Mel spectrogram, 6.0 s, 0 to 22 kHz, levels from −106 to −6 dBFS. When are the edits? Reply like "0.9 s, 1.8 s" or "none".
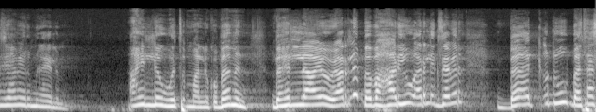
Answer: none

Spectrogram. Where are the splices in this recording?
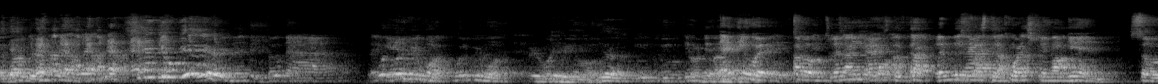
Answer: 2.5 s, 7.9 s

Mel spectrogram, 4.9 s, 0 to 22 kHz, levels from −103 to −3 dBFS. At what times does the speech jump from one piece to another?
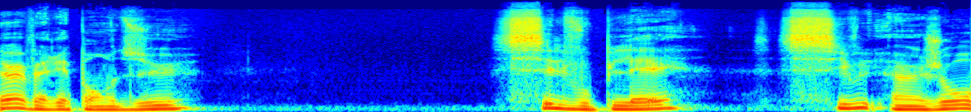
none

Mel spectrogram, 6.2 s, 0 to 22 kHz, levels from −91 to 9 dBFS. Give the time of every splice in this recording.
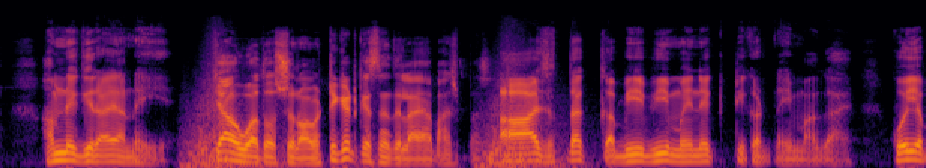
1.2 s, 3.2 s

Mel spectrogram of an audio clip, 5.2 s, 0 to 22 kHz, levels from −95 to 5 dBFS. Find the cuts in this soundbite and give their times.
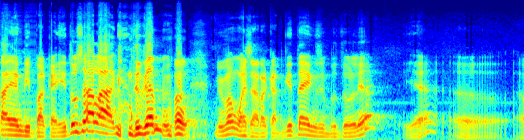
none

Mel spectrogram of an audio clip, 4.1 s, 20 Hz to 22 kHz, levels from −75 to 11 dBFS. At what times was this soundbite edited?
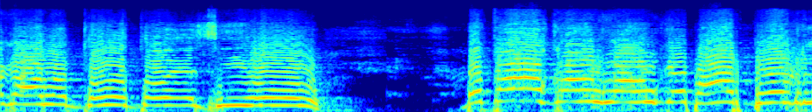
1.9 s

